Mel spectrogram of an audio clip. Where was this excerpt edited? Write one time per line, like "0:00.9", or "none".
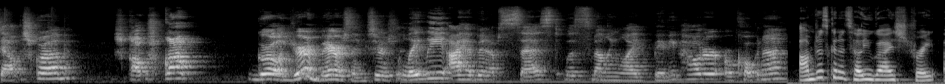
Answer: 0:04.0
0:07.9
